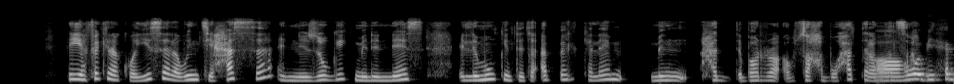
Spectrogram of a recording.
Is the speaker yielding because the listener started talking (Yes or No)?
Yes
